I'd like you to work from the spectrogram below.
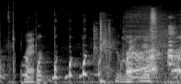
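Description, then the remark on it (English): A person makes a quick series of clucking, chicken-like vocal noises, choppy, breaking into a higher squawky sound toward the end. “Chicken noise. It's a chicken vault.”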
